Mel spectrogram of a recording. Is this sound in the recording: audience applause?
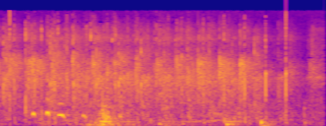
yes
